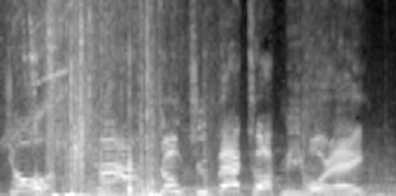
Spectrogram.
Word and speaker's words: Jorge: last one up Jorge my name is pronounced Jule don't you backtalk me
